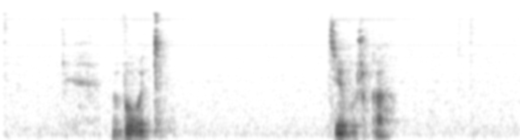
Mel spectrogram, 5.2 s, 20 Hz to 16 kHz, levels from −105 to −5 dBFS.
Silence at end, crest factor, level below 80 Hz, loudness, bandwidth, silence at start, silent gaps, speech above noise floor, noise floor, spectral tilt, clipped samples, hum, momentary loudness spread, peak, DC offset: 1.3 s; 24 dB; -82 dBFS; -44 LUFS; 10.5 kHz; 1.1 s; none; over 48 dB; under -90 dBFS; -5.5 dB/octave; under 0.1%; none; 10 LU; -26 dBFS; under 0.1%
